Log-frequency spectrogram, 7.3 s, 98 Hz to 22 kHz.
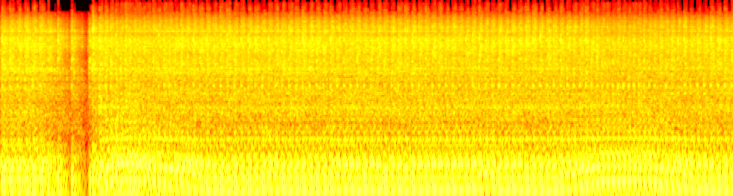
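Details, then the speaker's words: Honda CB450 Black Bomber, cold start on choke with idle stops set, checking a possible cam chain rattle: brief starter burst, then a loud, steady, even cold idle with no chain rattle; healthy. "It's loud, but it doesn't sound too bad."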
